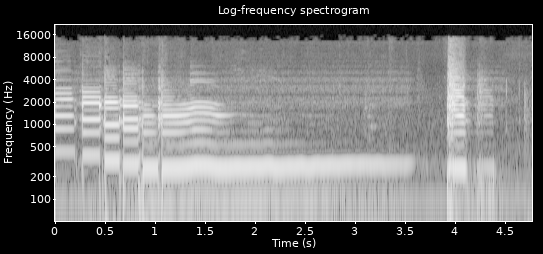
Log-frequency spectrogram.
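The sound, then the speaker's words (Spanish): A distorted electric guitar, played through a guitar amp simulator with distortion and a noise suppressor that silences it when not played, plays a few quick notes, then holds one long gritty note that slowly fades before a final short burst of chords. No voices are heard. “Tenemos una ampli de guitarra. ¿Te puedo poner distorsión?”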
